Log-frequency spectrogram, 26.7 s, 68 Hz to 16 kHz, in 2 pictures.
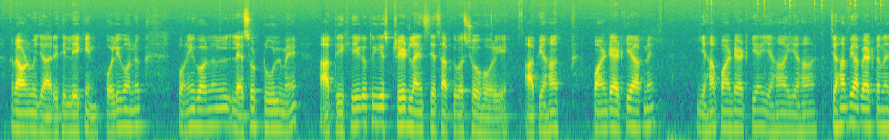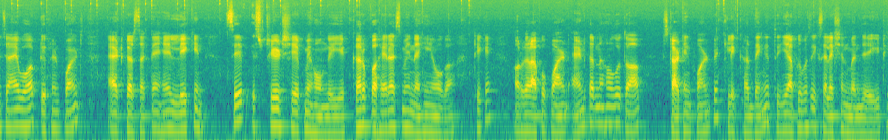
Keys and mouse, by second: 10.6 click, 24.1 click.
